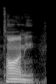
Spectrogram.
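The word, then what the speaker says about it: Taney: su nombre se escribe como Tawny pero se, por alguna razón rara se pronuncia Tony e,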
